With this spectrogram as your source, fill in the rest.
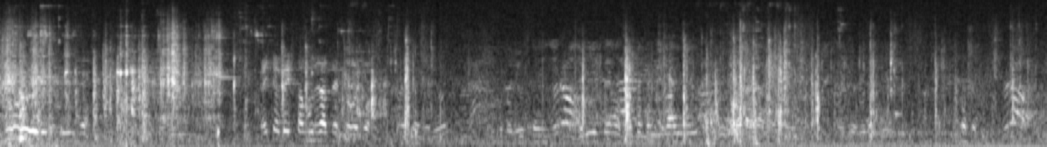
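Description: Several men talk and call out to each other outdoors.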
